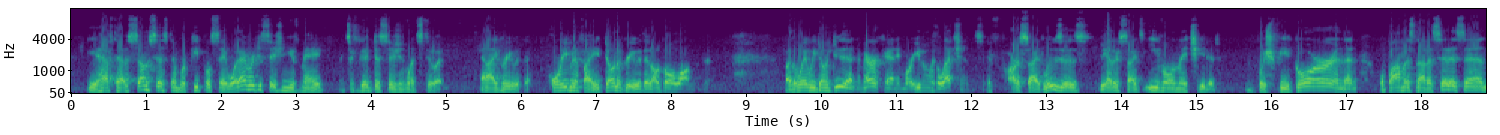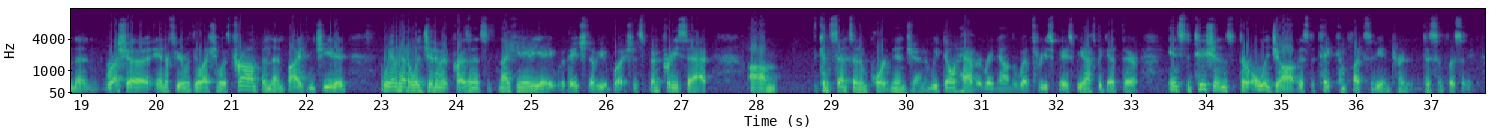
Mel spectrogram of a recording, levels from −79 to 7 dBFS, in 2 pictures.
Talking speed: 210 wpm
